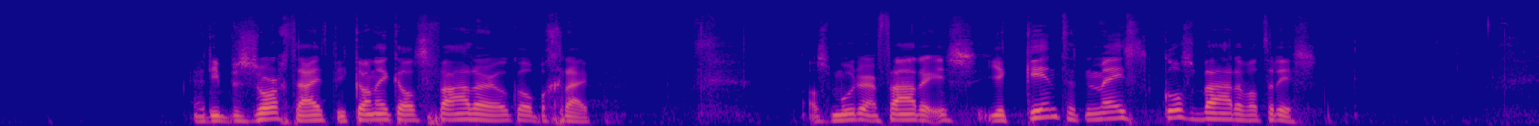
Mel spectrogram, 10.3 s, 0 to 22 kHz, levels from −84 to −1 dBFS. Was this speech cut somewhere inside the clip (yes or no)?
yes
